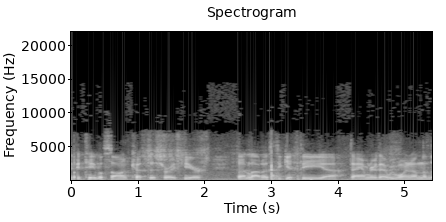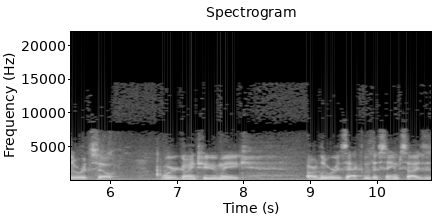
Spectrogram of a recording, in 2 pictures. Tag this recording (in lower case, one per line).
speech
